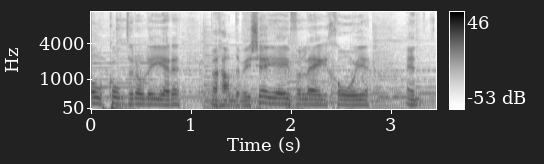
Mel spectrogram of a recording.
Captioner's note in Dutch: Voiceover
